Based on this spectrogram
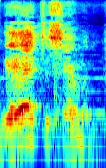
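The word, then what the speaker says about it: Getsêmani: Jardim do Getsemani né porque a pronúncia correta é essa Jardim do Getsemani ele sai para o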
